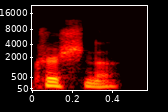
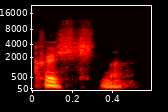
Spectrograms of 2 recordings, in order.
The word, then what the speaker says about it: Krishna: and it sounds fat this is the s in Krishna Krish it's not Krishna it's Krishna Krishna it's a fat deep Bassy s and then finally we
